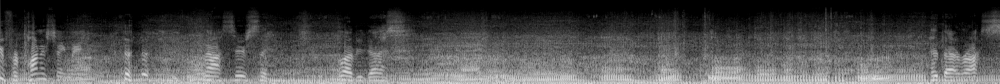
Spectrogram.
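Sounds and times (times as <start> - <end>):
dirt bike engine revving: 0.0 - 10.0.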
